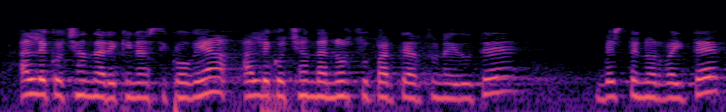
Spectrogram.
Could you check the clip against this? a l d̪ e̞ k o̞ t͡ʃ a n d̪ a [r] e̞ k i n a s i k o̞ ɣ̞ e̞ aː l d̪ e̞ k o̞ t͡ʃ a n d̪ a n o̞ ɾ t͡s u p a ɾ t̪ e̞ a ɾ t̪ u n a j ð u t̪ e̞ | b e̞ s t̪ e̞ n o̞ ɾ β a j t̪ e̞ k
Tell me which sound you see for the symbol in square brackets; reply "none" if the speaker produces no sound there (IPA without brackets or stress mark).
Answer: ɾ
